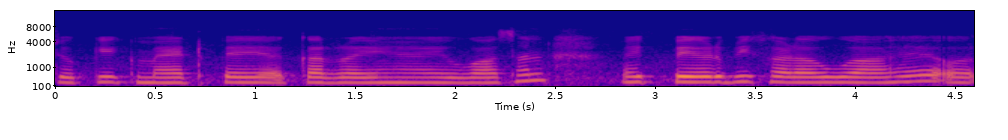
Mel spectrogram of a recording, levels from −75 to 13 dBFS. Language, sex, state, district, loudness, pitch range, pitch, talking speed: Hindi, female, Bihar, Supaul, -24 LUFS, 210-230 Hz, 215 Hz, 220 wpm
